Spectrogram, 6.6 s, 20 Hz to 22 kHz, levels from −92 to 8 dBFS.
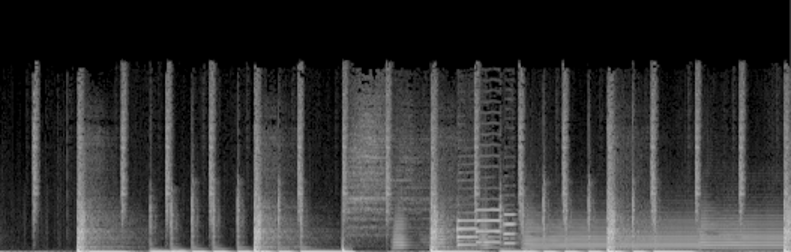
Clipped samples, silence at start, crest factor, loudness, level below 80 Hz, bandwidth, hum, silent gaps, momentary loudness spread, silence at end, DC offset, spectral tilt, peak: under 0.1%; 0 s; 16 dB; -19 LUFS; -22 dBFS; 17 kHz; none; none; 10 LU; 0 s; under 0.1%; -4.5 dB/octave; -2 dBFS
